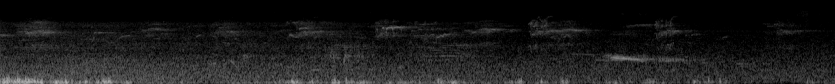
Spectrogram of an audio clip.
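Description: Small birds chirping, many short high calls scattered throughout, over a low rumbling noise that dies away over the first few seconds.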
